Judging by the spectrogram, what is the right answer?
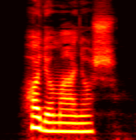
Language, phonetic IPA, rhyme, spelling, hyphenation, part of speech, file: Hungarian, [ˈhɒɟomaːɲoʃ], -oʃ, hagyományos, ha‧gyo‧má‧nyos, adjective, Hu-hagyományos.ogg
- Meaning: traditional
